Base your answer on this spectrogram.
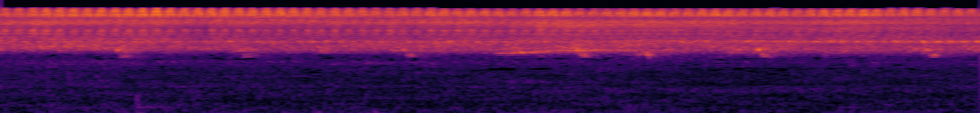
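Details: A Walker's cicada (tsukutsuku-boshi) on a second-floor window screen in summer sings a shrill, high buzzing song with faint regular pulses running through it.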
